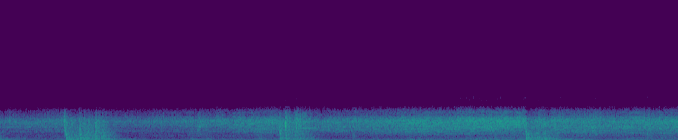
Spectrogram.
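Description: Steady hiss of heavy thunderstorm rain, broken three times by short thumps: about a second in, near three seconds, and about five and a half seconds in.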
